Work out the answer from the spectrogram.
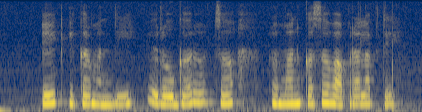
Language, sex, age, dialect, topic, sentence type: Marathi, female, 31-35, Varhadi, agriculture, question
